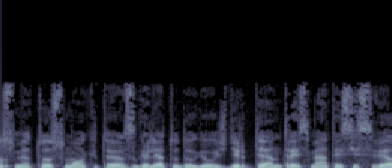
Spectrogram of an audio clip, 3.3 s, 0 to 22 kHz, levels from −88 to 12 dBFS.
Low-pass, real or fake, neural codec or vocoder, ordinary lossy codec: 19.8 kHz; fake; vocoder, 44.1 kHz, 128 mel bands, Pupu-Vocoder; MP3, 48 kbps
